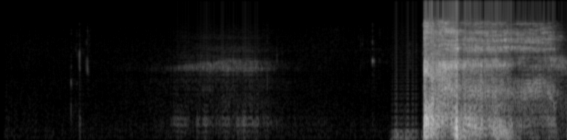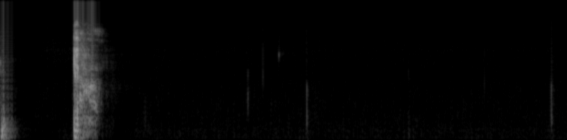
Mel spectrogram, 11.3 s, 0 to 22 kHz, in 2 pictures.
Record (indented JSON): {
  "cough_length": "11.3 s",
  "cough_amplitude": 32768,
  "cough_signal_mean_std_ratio": 0.17,
  "survey_phase": "beta (2021-08-13 to 2022-03-07)",
  "age": "65+",
  "gender": "Female",
  "wearing_mask": "No",
  "symptom_cough_any": true,
  "symptom_new_continuous_cough": true,
  "symptom_runny_or_blocked_nose": true,
  "symptom_sore_throat": true,
  "symptom_fatigue": true,
  "symptom_fever_high_temperature": true,
  "symptom_headache": true,
  "symptom_other": true,
  "symptom_onset": "3 days",
  "smoker_status": "Never smoked",
  "respiratory_condition_asthma": false,
  "respiratory_condition_other": true,
  "recruitment_source": "Test and Trace",
  "submission_delay": "2 days",
  "covid_test_result": "Positive",
  "covid_test_method": "RT-qPCR",
  "covid_ct_value": 13.8,
  "covid_ct_gene": "N gene",
  "covid_ct_mean": 14.0,
  "covid_viral_load": "26000000 copies/ml",
  "covid_viral_load_category": "High viral load (>1M copies/ml)"
}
